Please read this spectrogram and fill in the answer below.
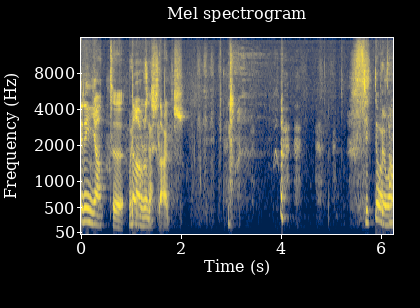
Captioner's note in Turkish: kahkaha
